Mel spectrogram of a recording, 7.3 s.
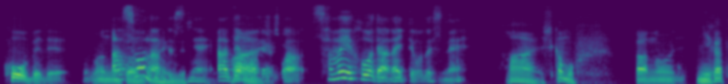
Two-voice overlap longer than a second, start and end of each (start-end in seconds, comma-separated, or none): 1.1-2.7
